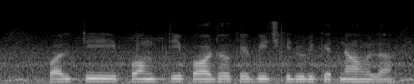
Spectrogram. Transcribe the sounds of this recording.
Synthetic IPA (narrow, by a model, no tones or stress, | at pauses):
pɔlt̪ipɔŋkt̪ipɔːd̪ʱokebiːt͡ʃkid̪uɾiket̪naɦola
